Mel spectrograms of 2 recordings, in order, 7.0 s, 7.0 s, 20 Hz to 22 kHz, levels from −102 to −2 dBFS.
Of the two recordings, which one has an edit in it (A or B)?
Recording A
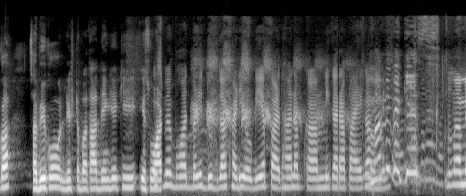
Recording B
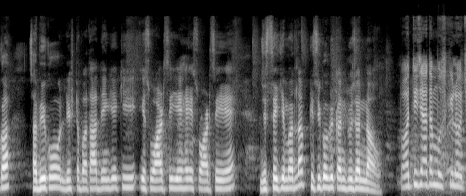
A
